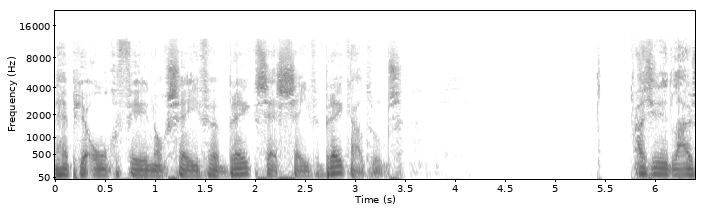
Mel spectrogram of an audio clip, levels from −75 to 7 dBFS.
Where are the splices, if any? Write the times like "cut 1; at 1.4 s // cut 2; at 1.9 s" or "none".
cut 1; at 5.5 s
